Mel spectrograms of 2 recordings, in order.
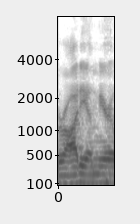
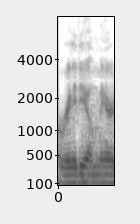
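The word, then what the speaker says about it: Radiomir: the spoke to the rod yamir line or radio mayor depending on how you want to pronounce it again screw down nice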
